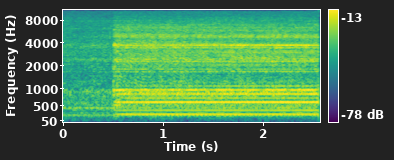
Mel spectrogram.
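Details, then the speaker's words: Noisy LED lamp powered without a 47 ohm series resistor, AM radio several feet away in another room: steady raspy buzz jumps in over radio hiss; interference from high crest-factor capacitor charging current, silenced by adding the resistor. "you can hear the radio in the other room is picking up the noise that the lamps producing"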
